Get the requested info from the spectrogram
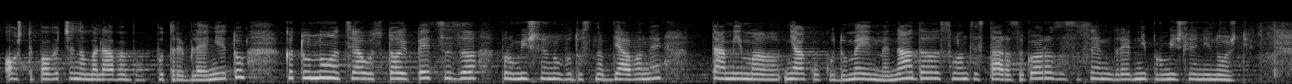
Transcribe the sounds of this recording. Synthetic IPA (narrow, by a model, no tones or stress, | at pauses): ɔʃt̪ɛpɔvɛt͡ʃɛnɐmɐlʲavɐmpot̪ɾɛblɛniɛt̪okɐt̪ɔnulˠət̪sʲjalˠost̪ɔipɛt̪səzɐpɾomiʃlɛnovod̪osnɐvd̪ʲavɐnɛ | t̪amimənʲakolˠkʊd̪omɛjnmɛnad̪əslˠɤnt̪sɛst̪aɾəzɐɡɔɾəzɐsəfsɛmd̪ɾɛvnipɾomiʃlɛninuʒd̪i̥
